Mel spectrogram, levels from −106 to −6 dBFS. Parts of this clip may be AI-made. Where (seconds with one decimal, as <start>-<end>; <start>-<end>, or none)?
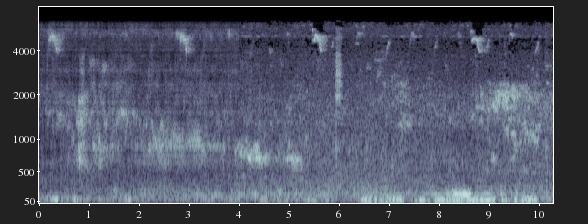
0.0-4.0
